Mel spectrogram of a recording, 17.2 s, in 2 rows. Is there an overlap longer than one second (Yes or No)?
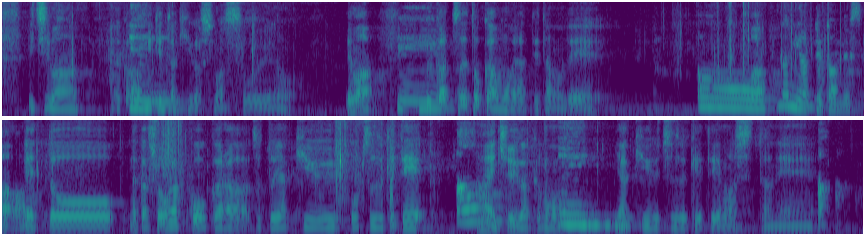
No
